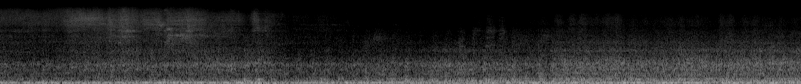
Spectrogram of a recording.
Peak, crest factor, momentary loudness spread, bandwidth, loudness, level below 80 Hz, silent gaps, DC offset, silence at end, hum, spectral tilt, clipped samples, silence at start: -20 dBFS; 14 dB; 4 LU; 16.5 kHz; -35 LUFS; -36 dBFS; none; under 0.1%; 0 s; none; -5 dB/octave; under 0.1%; 0 s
